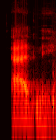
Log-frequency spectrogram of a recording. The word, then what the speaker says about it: Adne: It's Andy, dude. It's ANDE. No, it's ADNE. Adni.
